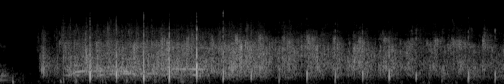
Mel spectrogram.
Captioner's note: audience applauding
